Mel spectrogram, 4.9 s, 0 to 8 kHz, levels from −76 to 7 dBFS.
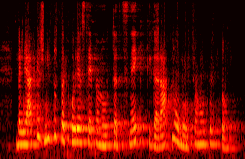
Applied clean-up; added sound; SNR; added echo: neural separator model SepFormer DNS4.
